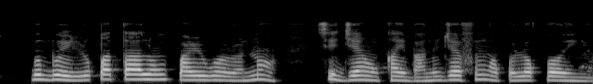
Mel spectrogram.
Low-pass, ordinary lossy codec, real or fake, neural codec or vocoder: 7.2 kHz; none; real; none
